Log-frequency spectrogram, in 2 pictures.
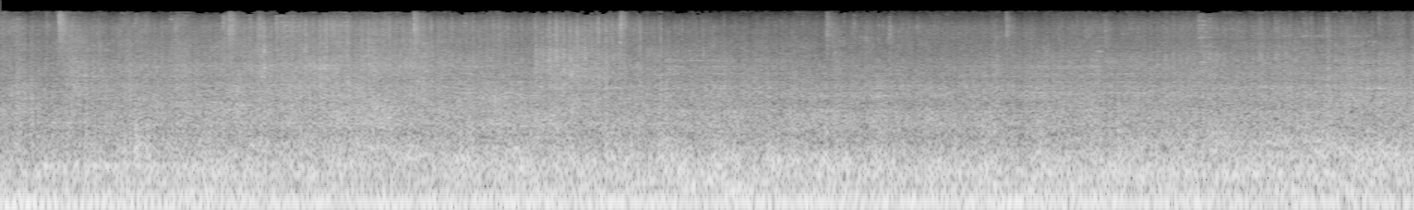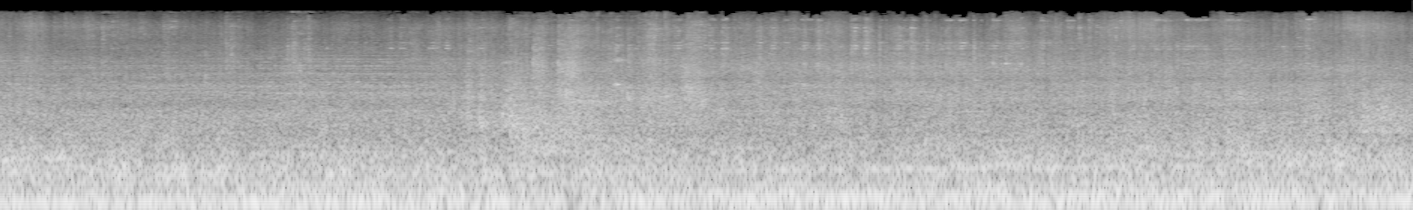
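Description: Freight train cars rolling past close by, a steady heavy rumble of steel wheels on rail with clicking and clacking over the rail joints as hoppers, boxcars and tank cars go by.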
